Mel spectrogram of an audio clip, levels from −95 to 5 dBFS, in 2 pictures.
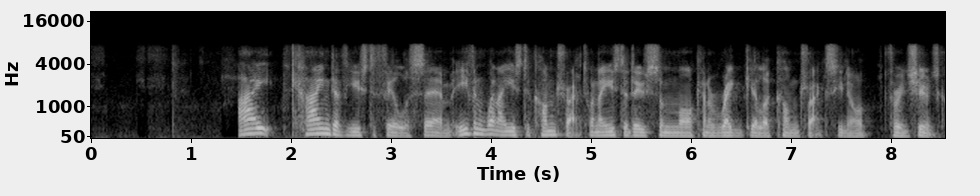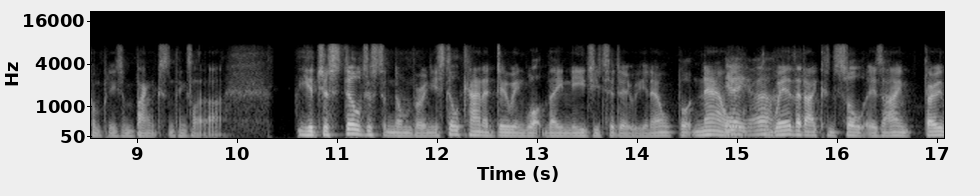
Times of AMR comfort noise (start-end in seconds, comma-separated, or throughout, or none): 0.15-0.79, 1.11-1.29, 10.51-10.57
